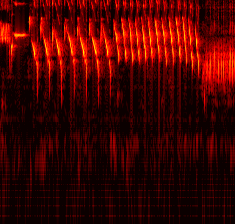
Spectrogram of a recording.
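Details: Short burst of canary 'cengkok mewah' master song for untrained birds: a run of rapid downslurred notes speeding into a tight high trill, ending in a low buzzy roll.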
